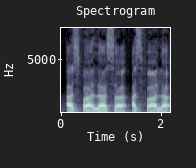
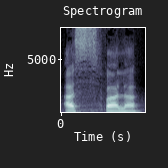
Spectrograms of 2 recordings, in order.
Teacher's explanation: Tak sempat bunyi desir. Zahirkan bunyi desiran pada sin bila dia berbaris mati. Bila sin baris mati, dia datang bunyi ataupun datang sifat desiran pada sin tu.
